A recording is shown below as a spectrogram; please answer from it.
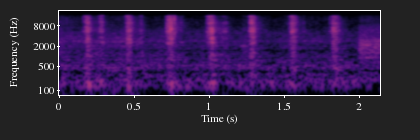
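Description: A cleaver chopping garlic into coarse grains on a wooden chopping board: a steady run of sharp chops, about three to four a second.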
